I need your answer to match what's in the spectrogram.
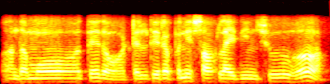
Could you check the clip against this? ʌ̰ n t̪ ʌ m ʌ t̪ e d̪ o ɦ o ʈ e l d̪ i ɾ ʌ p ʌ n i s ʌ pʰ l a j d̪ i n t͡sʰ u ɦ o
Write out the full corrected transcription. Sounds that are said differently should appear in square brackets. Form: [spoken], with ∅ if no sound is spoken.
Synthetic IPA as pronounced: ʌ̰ n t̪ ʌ m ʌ t̪ e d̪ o ɦ o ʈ e l [t̪] i ɾ ʌ p ʌ n i s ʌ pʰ l a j d̪ i n t͡sʰ u ɦ o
